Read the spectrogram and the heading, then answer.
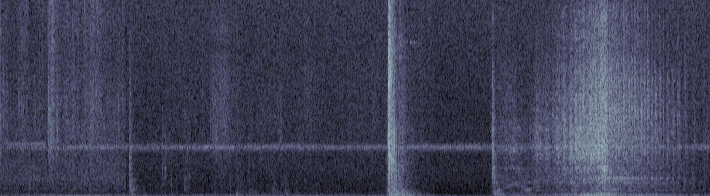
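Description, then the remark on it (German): A car door thuds shut over a low idle rumble, then an engine cranks and roars to life with a rising surge. No one speaks. “Außerirdische steigt in ein Auto?”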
